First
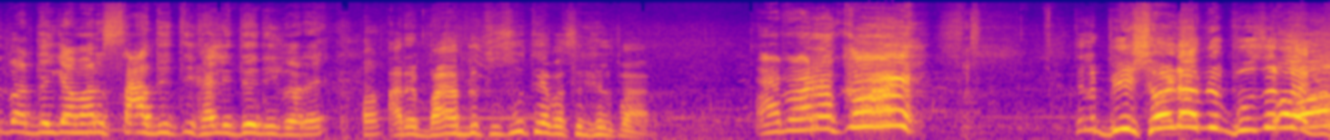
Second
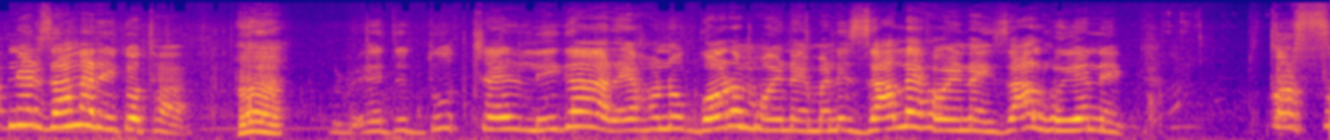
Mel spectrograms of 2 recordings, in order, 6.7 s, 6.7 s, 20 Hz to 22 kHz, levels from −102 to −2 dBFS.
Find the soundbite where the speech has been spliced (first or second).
first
